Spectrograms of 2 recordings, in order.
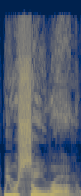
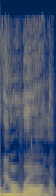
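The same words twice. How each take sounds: First: Slow, drawn-out "so"; stress on "so". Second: Said in the usual way. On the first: A narrator's reading. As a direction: stretch the word "so" for emphasis. Repeats it with SO added, emphatic.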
